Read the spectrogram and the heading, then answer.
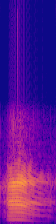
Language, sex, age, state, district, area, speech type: Tamil, male, 60+, Tamil Nadu, Pudukkottai, rural, conversation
